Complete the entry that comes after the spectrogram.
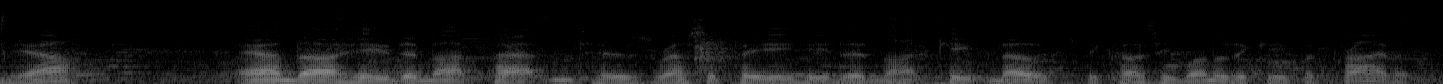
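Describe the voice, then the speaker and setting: Music plays in the background as the speech moves at a moderate pace with ordinary pitch variation and audible room echo. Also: man, fairly low pitch for a man. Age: 70s. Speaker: morel hunter. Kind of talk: documentary interview.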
